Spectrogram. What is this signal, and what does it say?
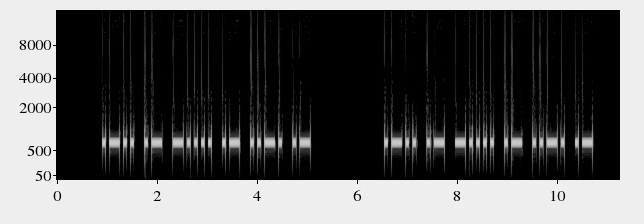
Morse code, heard as a keyed tone, about 17 wpm, 700 Hz. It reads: LA6AFA LA6AFA
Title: DXCC-100 Call Signs - 6 Characters - Repeated 2x - 17wpm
